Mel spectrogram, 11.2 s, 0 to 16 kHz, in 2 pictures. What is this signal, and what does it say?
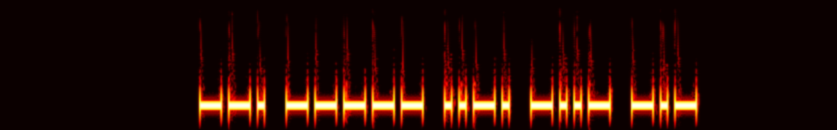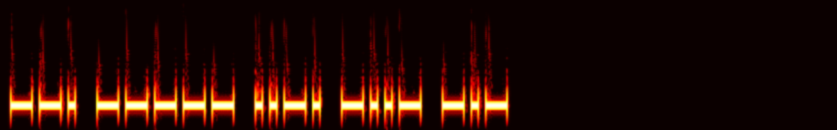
Morse code, heard as a keyed tone, about 25 wpm, 700 Hz. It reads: G0FXK G0FXK
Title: DXCC-100 Call Signs - 5 Characters - Repeated 2x - 25wpm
